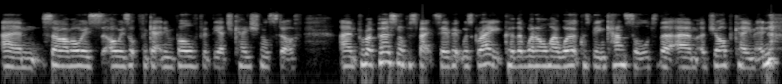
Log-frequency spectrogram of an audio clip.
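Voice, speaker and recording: Speech moves along fairly quickly. The pitch shifts a normal amount. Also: woman. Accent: northern English. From northern England. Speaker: TV and radio presenter. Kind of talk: panel discussion.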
